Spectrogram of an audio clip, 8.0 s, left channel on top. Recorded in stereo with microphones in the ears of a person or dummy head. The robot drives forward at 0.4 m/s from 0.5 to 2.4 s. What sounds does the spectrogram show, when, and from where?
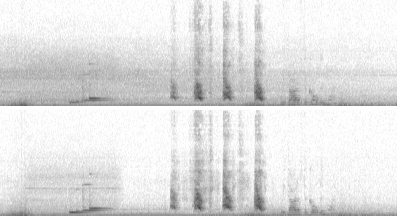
1.4 s a ringtone: 15° left (ahead or behind), 2 m
3.4 s a dog barking: 5° right (ahead or behind), 1.3 m
5.6 s a woman speaking: 30° left (ahead or behind), 2.5 m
